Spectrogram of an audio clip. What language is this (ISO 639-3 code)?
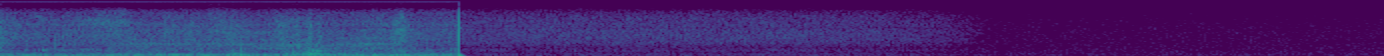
fin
